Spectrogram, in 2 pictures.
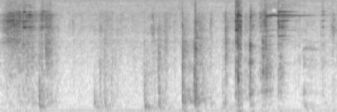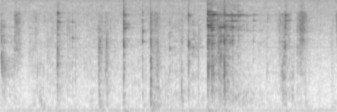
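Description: Crockery and cutlery clattering on a wooden counter: a run of short knocks and clinks as a bowl and spoon are set down, a few of them ringing briefly.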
